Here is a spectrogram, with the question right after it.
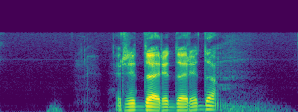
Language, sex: Norwegian, male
